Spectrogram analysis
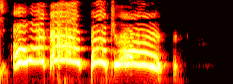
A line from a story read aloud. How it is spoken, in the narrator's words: Ryan literally screams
